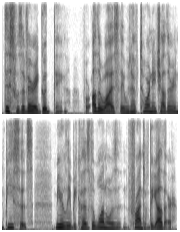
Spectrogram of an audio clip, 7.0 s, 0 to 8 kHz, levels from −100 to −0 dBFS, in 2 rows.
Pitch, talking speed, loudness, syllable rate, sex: 195 Hz, 220 wpm, -18 LUFS, 6.1 syllables/s, female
